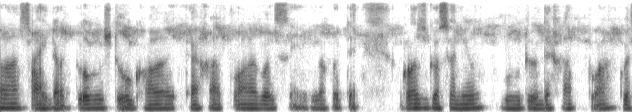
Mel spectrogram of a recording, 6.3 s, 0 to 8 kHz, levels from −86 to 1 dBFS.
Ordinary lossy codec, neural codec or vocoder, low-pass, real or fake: none; codec, 24 kHz, 3 kbps, HILCodec; 7.2 kHz; fake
